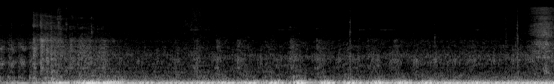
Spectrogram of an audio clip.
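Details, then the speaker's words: Cold start of a truck with an 03 diesel engine: rough, uneven low rumble with a lumpy firing rhythm. VGT has learned and no stuck vanes. The injector check points to a failing number two injector; number six is suspect too. "might be a little suspect to number six right here but definitely number two number two needs to go"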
